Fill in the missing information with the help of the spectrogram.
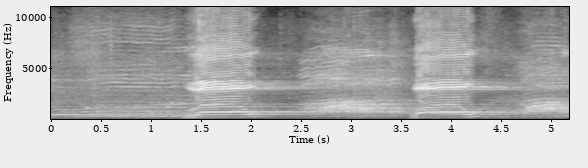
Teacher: دونوں ہونٹوں کی گولائی سے ادا ہوتا ہے، دونوں ہونٹ جب گول ہوتے ہیں تو واو ادا۔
